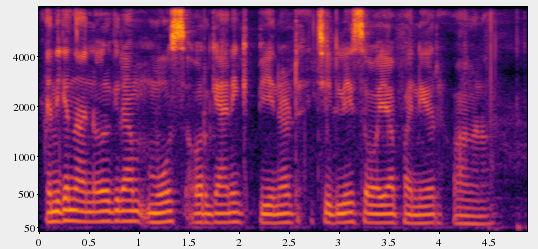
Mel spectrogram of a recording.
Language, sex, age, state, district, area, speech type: Malayalam, male, 18-30, Kerala, Pathanamthitta, rural, read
